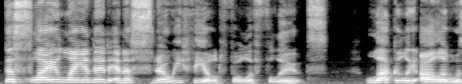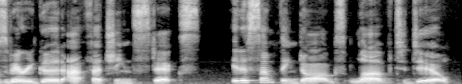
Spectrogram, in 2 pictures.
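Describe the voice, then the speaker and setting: Reading a children's picture book aloud, this woman storyteller uses a mid-range voice. She keeps the delivery lively and lingers on key words to emphasize them.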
